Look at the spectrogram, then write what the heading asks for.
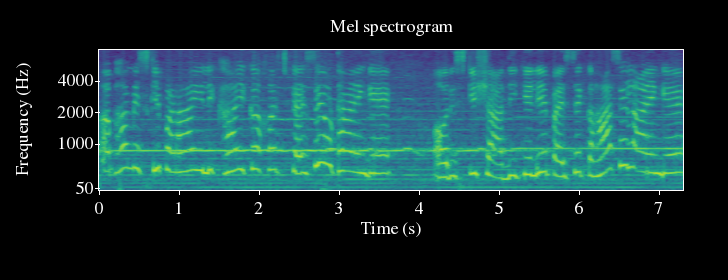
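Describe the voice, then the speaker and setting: A woman's voice: extremely high pitch, takes it slowly. A woman voicing a worried old mother-in-law crow in a children's cartoon, fretting and complaining. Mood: dismayed complaining. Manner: fretful, complaining. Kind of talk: Hindi children's cartoon dialogue. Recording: loud music behind the voice.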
